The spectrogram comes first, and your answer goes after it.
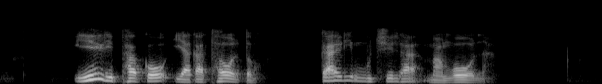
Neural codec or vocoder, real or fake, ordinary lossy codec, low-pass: codec, 16 kHz, 0.8 kbps, ZipCodec; fake; Opus, 32 kbps; 5.4 kHz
